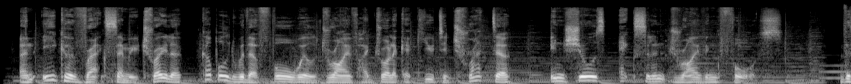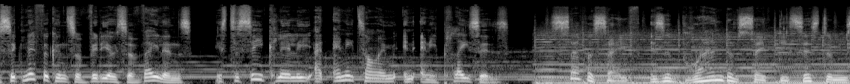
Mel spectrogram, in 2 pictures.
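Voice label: English, British, male, corporate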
